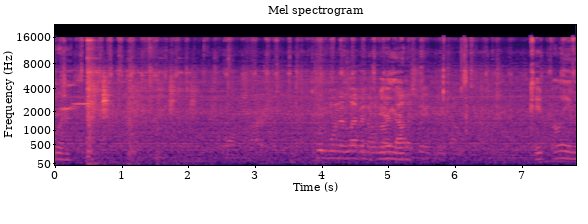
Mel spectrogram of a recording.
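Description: A coin scratches across a scratch-off card.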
